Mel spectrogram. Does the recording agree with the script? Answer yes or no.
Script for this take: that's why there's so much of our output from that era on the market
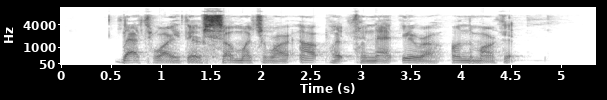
yes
